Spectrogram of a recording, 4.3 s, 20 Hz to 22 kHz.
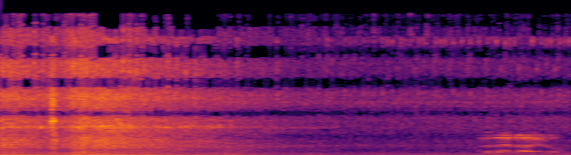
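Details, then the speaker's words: Freshly built F24 engine (AC removed), first start and run: short rev, then a steady, even idle with no miss, hunting or knock; normal idle. "look at that Idol [Music] nice and steady looking good"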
